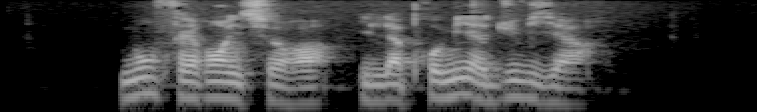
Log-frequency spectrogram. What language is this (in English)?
French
